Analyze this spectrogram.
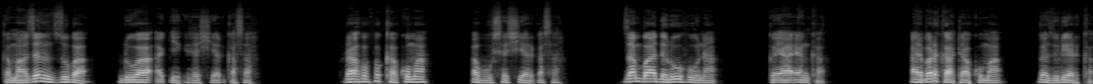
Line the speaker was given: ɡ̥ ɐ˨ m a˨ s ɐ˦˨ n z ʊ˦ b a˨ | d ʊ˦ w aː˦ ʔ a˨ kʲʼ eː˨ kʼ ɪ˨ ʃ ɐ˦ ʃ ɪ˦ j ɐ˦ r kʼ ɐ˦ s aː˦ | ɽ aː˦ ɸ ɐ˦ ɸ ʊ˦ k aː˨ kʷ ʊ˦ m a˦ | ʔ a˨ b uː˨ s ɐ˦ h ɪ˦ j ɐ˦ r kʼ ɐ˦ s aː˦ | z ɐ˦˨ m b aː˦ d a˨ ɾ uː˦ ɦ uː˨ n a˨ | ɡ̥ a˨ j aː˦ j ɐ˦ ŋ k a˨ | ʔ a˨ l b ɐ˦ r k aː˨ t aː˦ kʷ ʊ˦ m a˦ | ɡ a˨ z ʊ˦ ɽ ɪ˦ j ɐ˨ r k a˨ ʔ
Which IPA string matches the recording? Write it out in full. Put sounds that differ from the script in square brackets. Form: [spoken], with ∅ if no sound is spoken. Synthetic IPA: ɡ̥ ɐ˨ m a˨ [z] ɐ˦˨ n z ʊ˦ b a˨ | d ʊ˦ w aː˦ ʔ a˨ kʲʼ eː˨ kʼ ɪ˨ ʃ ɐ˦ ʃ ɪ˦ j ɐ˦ r kʼ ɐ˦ s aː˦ | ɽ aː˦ ɸ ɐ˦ ɸ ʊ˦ k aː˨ kʷ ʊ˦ m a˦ | ʔ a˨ b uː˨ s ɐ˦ [ʃ] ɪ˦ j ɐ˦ r kʼ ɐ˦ s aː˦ | z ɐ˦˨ m b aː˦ d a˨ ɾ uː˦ ɦ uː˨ n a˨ | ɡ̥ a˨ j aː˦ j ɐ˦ ŋ k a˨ | ʔ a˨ l b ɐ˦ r k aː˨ t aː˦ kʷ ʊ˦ m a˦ | ɡ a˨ z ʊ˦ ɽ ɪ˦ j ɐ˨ r k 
